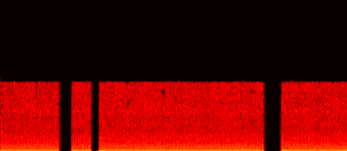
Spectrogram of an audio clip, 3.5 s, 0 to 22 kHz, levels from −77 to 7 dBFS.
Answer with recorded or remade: remade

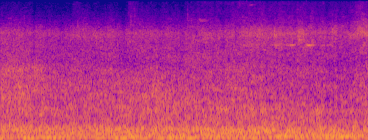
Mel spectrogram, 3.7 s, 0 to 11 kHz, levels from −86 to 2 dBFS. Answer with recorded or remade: recorded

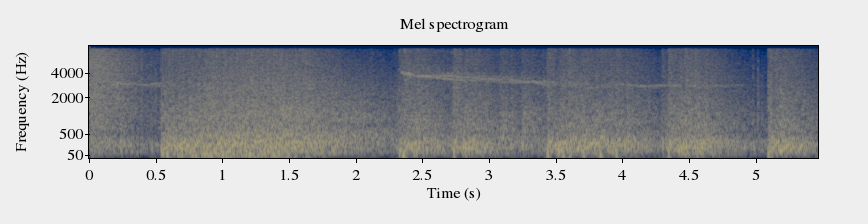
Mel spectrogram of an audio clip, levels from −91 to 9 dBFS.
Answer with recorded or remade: remade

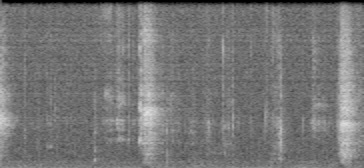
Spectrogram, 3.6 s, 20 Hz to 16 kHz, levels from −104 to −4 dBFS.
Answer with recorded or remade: remade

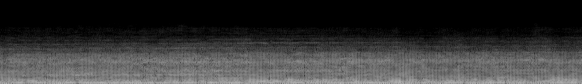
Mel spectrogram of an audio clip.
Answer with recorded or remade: remade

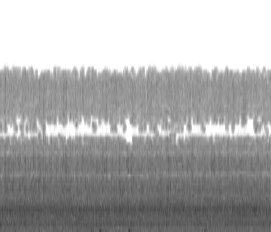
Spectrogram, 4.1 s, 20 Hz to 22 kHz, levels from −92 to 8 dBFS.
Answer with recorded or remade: remade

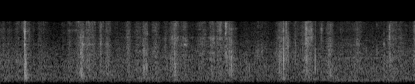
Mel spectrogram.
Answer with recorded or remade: recorded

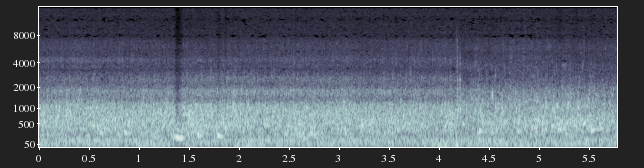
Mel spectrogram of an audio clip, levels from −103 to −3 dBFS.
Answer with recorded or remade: recorded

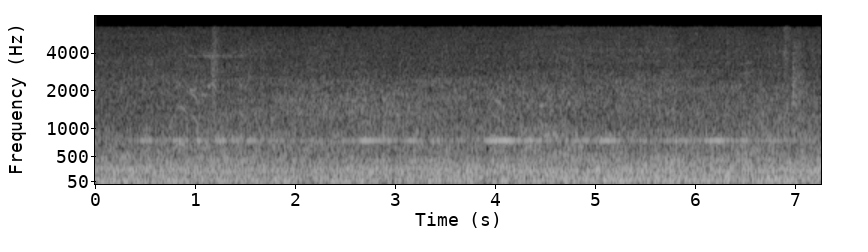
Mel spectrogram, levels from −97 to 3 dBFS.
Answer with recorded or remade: recorded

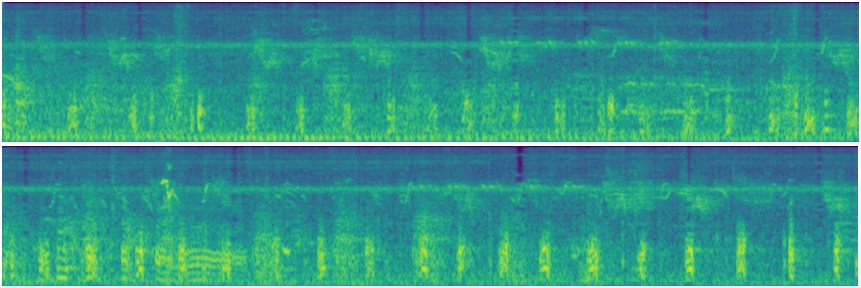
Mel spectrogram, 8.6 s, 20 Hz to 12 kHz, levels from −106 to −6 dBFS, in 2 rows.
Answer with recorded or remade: remade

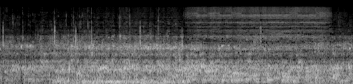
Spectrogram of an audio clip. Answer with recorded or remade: recorded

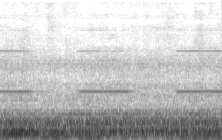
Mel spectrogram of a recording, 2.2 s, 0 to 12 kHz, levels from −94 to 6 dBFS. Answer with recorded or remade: recorded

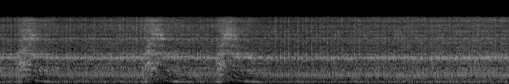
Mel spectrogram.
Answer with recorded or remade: remade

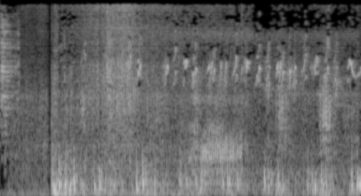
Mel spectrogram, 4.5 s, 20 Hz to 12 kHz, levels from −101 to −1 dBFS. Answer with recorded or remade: remade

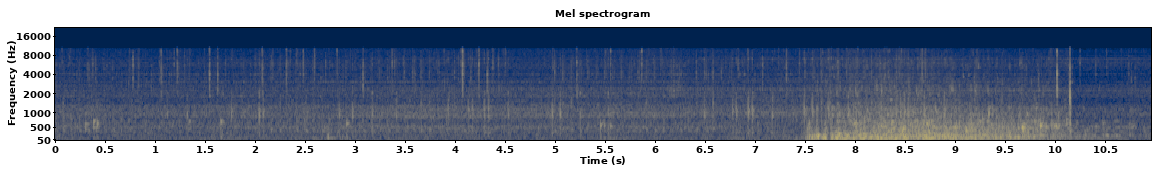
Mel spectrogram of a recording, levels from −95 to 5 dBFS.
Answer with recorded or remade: recorded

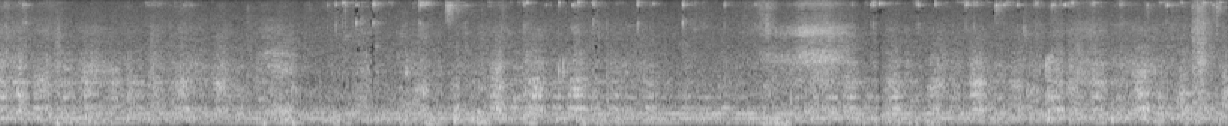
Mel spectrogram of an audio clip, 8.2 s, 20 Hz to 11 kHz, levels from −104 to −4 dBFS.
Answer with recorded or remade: recorded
